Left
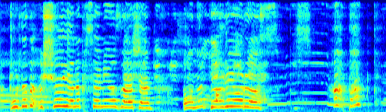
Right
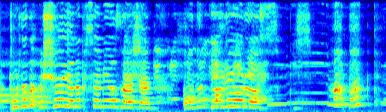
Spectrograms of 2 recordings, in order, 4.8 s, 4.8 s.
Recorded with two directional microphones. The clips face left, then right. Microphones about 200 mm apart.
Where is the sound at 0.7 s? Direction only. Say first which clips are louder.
Left 10 dB; 30° left (ahead or behind).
